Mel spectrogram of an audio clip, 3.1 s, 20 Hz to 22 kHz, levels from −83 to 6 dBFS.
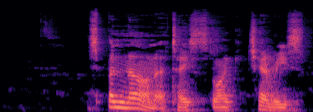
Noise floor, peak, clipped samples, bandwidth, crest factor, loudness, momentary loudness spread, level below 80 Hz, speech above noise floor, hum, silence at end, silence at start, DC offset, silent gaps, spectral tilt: -58 dBFS; -4 dBFS; under 0.1%; 15 kHz; 18 dB; -21 LUFS; 7 LU; -56 dBFS; 38 dB; none; 0.1 s; 0.9 s; under 0.1%; none; -4 dB/octave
